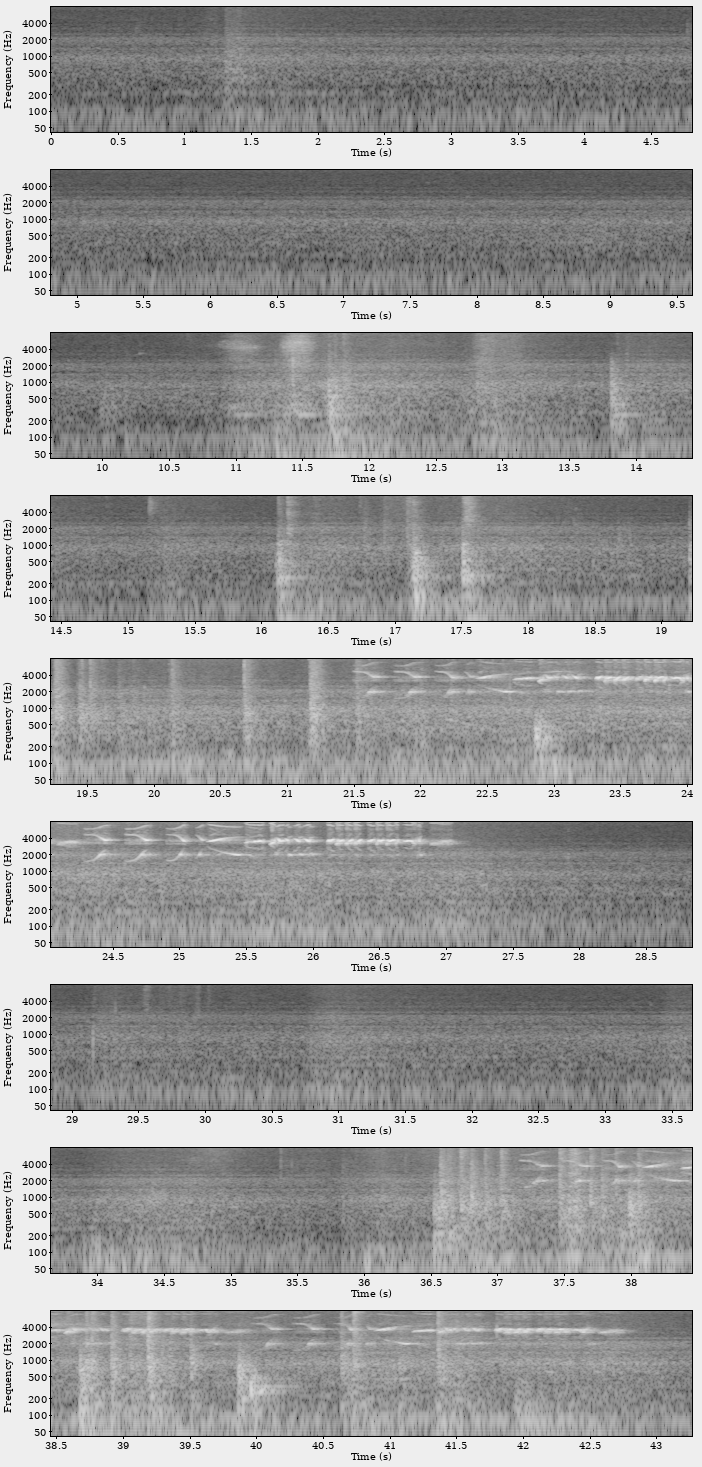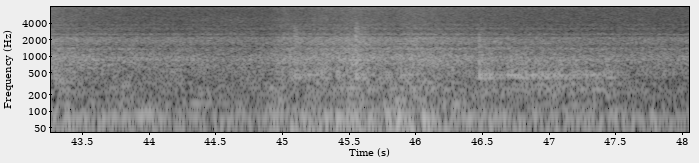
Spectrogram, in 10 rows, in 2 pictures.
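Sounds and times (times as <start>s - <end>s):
sharp knocks: 19.2s - 27.0s, 36.5s - 42.8s
bird chirps and trills: 21.5s - 27.2s, 37.2s - 42.8s.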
